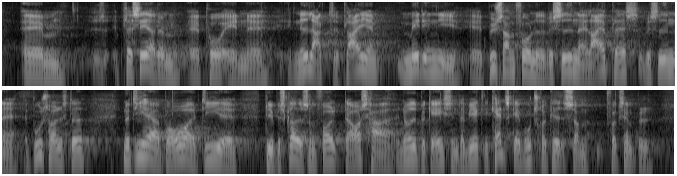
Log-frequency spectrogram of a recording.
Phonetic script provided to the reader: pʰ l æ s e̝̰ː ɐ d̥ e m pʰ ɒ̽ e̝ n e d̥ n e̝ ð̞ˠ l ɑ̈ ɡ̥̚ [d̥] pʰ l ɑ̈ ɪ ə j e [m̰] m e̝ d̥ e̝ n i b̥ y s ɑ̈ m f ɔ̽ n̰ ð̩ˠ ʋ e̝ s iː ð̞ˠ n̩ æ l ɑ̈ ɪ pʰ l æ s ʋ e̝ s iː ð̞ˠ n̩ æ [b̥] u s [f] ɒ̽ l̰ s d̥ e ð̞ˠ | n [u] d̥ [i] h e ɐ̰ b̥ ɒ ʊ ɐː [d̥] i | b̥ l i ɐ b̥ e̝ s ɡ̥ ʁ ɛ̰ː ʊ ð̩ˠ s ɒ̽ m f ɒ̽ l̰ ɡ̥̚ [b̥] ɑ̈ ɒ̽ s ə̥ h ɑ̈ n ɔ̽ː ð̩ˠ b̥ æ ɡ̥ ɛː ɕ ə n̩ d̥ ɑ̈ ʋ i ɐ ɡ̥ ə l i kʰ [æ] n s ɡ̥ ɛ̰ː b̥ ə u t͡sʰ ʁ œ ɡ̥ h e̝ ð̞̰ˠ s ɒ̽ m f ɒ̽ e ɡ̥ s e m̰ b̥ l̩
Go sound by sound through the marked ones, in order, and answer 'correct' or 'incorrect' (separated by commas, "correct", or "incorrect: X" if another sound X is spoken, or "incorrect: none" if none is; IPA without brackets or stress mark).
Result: correct, correct, correct, incorrect: h, incorrect: ɒ, correct, correct, incorrect: d̥, correct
